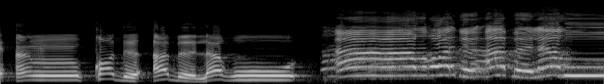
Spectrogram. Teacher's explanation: हमज़ा को बा से मिलाएंगे, बा भी हुर्फ़ क़लक़ला है तो आवाज़ फिर लौट कर आएगी · दाल हुर्फ़ क़लक़ला में से, दाल साकिन है, क़लक़ला होगा, आवाज़ लौट कर आएगी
